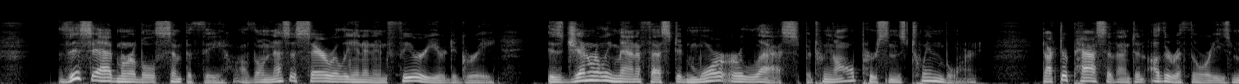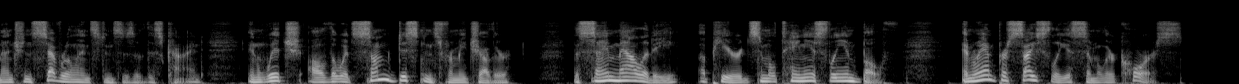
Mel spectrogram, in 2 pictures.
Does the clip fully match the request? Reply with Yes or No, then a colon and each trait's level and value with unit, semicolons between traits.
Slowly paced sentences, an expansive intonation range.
Yes: slow, 130 wpm; wide, 7.5 semitones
